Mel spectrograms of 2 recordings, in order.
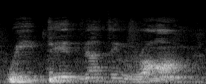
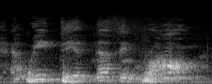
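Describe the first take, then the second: First: Drawn-out protest cry; slow, loud defiant refrain. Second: Defiant cry. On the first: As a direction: stretch each word, loud and higher. Defiant refrain repeated slower. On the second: Defiant refrain of poem. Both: Acted.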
